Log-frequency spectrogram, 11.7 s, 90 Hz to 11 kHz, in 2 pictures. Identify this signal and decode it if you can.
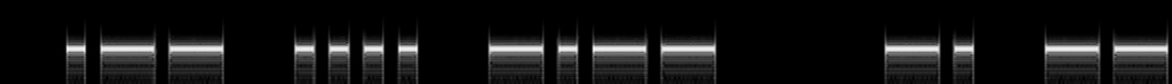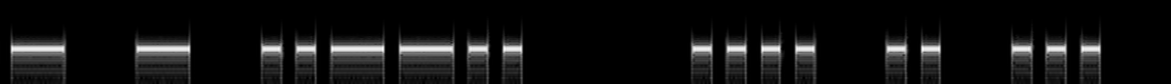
Morse code, heard as a keyed tone, about 14 wpm, spaced as for 12 wpm, 680 Hz. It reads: WHY NOT? HIS
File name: Morsekurs / Witze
